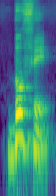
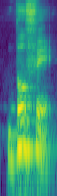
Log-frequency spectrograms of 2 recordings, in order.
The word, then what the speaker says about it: buffet: buffet. टी is silent. buffet.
